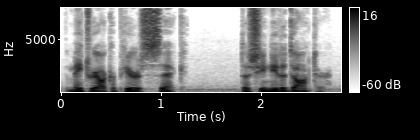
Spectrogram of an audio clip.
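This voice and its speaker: An actor playing a confident, earnest young warrior apprentice in a video game, assured and direct. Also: male voice, lowish voice, fairly even intonation, moderate pace, lightly acted. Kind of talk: video game dialogue acting.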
